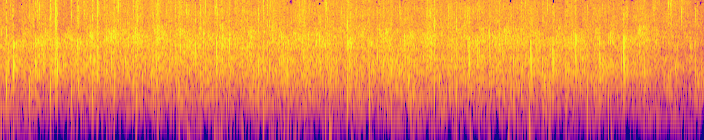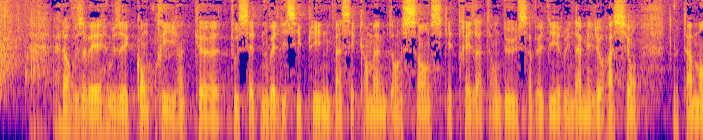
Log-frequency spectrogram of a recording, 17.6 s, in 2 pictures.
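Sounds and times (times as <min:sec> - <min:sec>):
audience applause: 0:00.0 - 0:09.2
speech: 0:09.6 - 0:17.5.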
